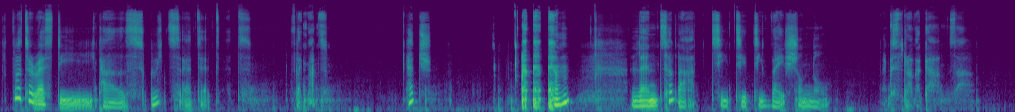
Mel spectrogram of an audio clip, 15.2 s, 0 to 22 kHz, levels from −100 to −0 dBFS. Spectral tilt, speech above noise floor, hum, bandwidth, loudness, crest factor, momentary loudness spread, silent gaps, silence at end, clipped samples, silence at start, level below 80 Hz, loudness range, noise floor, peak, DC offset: -5.5 dB/octave; 43 dB; none; 16.5 kHz; -32 LUFS; 26 dB; 23 LU; none; 0.8 s; under 0.1%; 0.2 s; -58 dBFS; 14 LU; -75 dBFS; -8 dBFS; under 0.1%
